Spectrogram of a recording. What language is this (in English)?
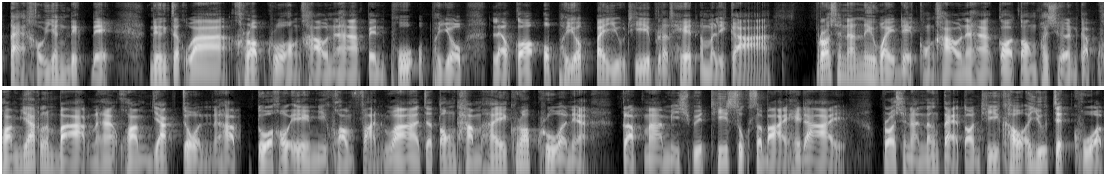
Thai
